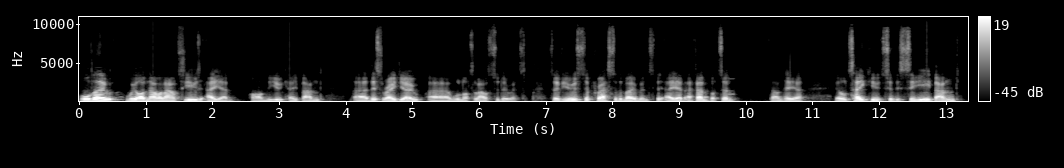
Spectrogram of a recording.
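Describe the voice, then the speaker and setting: A man with a soft-edged, mellow voice talks through a piece of gear in an informal review. He explains each feature plainly and matter-of-factly, in a relaxed tone at a middling pitch. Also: moderate pace. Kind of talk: informal product review and demonstration.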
